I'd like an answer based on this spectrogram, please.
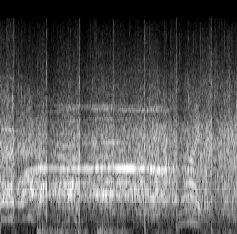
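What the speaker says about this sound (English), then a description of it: "Give her a big round of applause." Game show studio audience applause after a contestant leaves with nothing on The Bank Job: steady clapping throughout, with sustained musical tones and sweeping electronic sting effects layered over it.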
